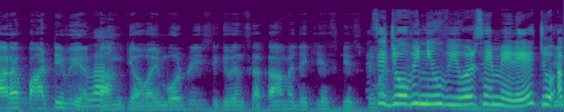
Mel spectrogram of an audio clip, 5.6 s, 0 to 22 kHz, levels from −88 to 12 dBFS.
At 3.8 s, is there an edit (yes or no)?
yes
